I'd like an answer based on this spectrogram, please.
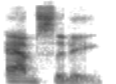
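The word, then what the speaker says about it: Abcde: making this up is a c d is pronounced absidy your parents oh I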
